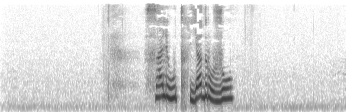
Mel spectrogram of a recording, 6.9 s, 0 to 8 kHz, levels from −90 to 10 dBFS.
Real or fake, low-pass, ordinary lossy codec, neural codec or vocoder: real; 7.2 kHz; MP3, 32 kbps; none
